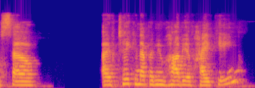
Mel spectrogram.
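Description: At a fairly slow pace, a woman talks with a fairly low pitch. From Los Angeles, US. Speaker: entrepreneur, former corporate director; podcast guest. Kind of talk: casual chat. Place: home room. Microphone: video call.

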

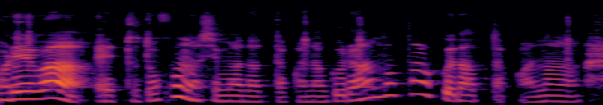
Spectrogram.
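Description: The woman's delivery keeps a moderate pace. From Japan. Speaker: YouTuber. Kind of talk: live stream chat. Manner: casual, chatty. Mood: friendly, cheerful. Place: home room. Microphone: lapel.

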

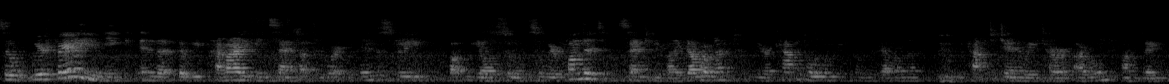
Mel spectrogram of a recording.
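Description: The speech moves at a fairly quick pace, with audible room echo and noticeable background noise. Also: woman. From Scotland. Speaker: supercomputing centre director. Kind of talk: conference talk. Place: classroom.

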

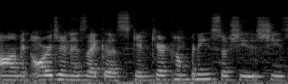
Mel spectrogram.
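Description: Faint music plays behind the voice. The speaker is a woman. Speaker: vlogger. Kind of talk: casual storytime vlog chat. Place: home room. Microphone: camera far.

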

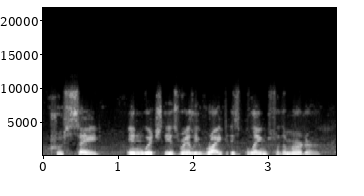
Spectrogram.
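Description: A woman's fairly even intonation comes at a fairly quick pace, with clearly audible noise behind her. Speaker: news anchor. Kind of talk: news reading.

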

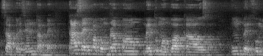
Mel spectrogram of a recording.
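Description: Audible room echo surrounds a man talking at a fairly quick pace and high pitch, his intonation fairly even. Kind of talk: comic sketch dialogue, street slang. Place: empty room.

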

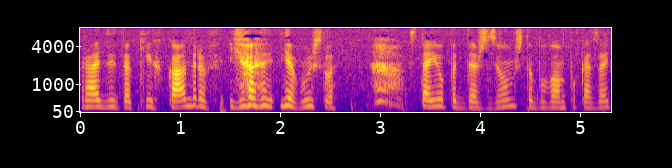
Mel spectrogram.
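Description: At a fairly slow pace, a woman is talking. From Bashkortostan, Russia (Mishkino district). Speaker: vlogger. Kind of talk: travel vlog narration. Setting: in a car. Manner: animated.

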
